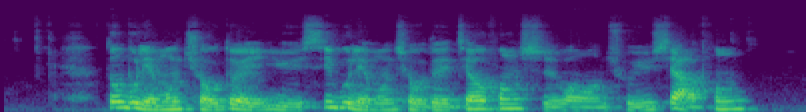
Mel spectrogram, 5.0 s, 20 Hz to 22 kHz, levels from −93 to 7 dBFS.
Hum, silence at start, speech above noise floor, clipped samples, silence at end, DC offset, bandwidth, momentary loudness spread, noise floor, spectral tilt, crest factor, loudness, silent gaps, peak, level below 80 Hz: none; 0.7 s; 33 dB; under 0.1%; 0.3 s; under 0.1%; 9.4 kHz; 9 LU; -51 dBFS; -8 dB/octave; 16 dB; -19 LUFS; none; -2 dBFS; -56 dBFS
